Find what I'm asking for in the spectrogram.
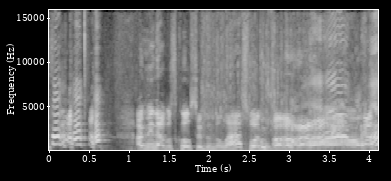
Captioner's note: laughter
